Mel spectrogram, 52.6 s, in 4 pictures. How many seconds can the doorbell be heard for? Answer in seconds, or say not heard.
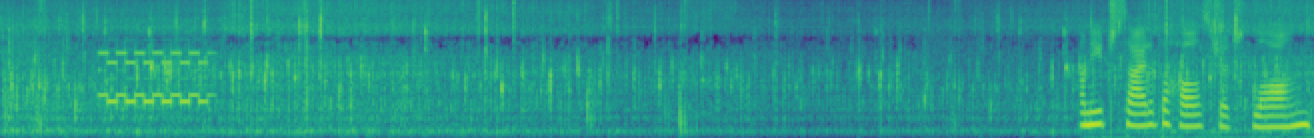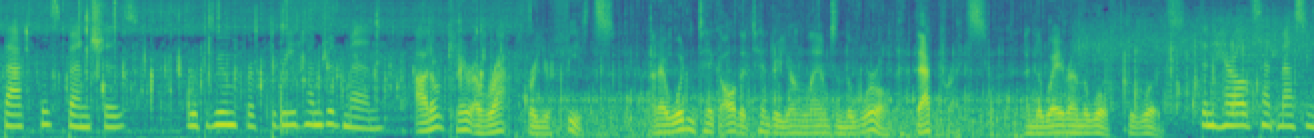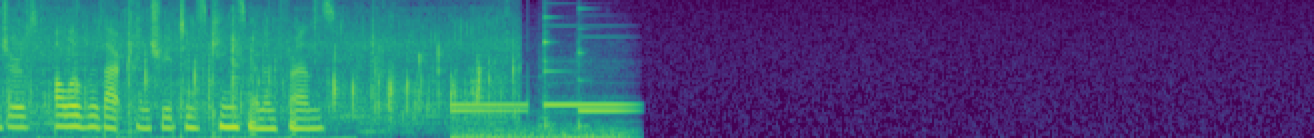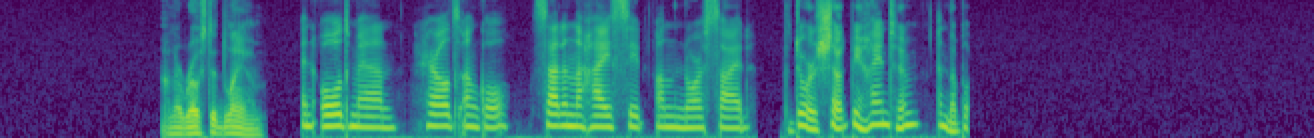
3 s.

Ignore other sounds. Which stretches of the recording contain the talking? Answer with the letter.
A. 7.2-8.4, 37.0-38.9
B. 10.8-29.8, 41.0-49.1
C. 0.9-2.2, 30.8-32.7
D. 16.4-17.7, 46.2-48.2
B.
